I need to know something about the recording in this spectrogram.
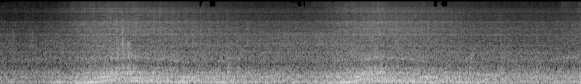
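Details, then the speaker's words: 2011 Ford E350 van, 5.4L, during a pre-purchase inspection: the engine revs up and falls back twice with a low mid-pitched roar, and a faint knock comes in around 2,000 rpm under acceleration; cause unknown. "I heard what kind of sounded like a knocking sound possibly coming from over here all right I'm going to sit this right here and I'm going to go accelerate"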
